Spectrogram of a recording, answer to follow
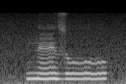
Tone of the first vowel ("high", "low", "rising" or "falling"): high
